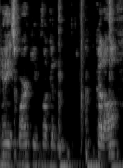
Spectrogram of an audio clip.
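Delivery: ordinary delivery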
